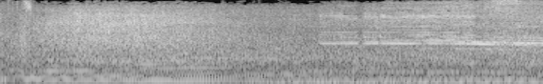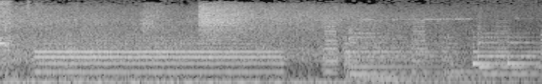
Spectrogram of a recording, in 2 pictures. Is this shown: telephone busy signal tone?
no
